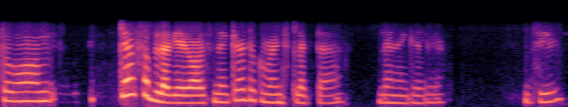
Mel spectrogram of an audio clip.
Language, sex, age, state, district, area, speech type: Urdu, female, 18-30, Bihar, Saharsa, rural, conversation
